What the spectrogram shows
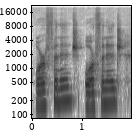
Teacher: Orphanage, we have the same sounds as orphan in the beginning, stress on the or, and then here I did write it with the schwa simply because we have that N sound may be happening here more on this nidge syllable, orphanage, orphanage.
